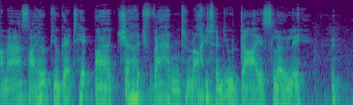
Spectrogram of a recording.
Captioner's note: laughs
